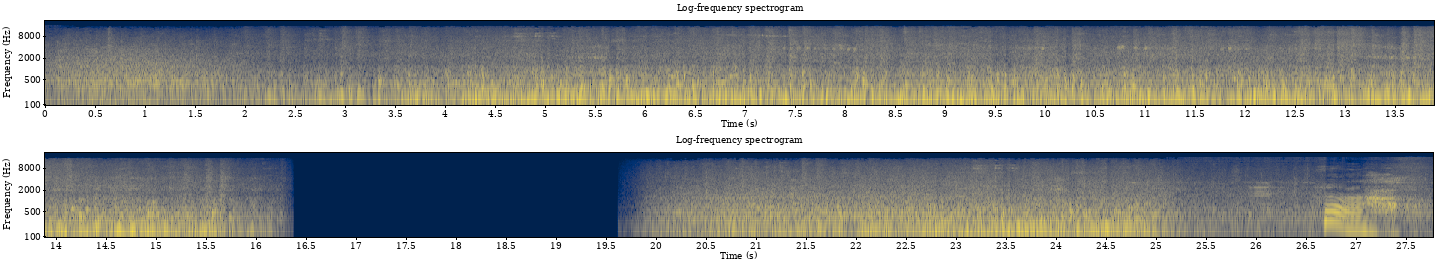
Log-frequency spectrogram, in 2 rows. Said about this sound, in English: Can't beat 6 hours on a train.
